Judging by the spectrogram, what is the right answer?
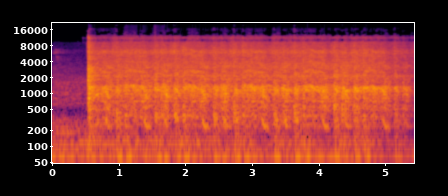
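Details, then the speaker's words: Ford BF XR6 Barra engine freshly swapped into the car, on a weak-sounding battery: steady, even cranking for about five seconds without catching; it cranks but won't fire because the ECU plug is unseated (a MAP sensor was suspected at first). "no luck try again come on baby no no go well it's all in and turning over so now it's just a matter of figuring it out"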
